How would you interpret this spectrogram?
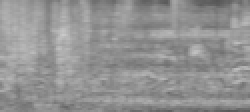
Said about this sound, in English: Hawk ran forward, kicked the door open, and burst into the laboratory.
